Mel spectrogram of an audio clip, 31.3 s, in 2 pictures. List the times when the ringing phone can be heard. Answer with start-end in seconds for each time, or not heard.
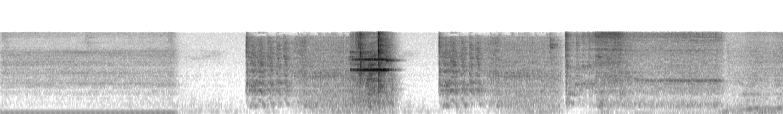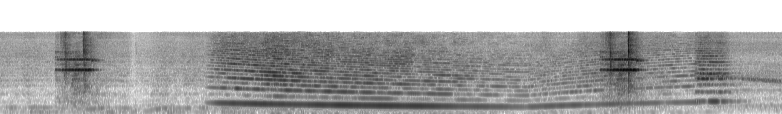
7.0-7.9, 16.8-17.6, 27.6-28.6.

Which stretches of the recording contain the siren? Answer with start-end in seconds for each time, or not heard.
19.8-31.2.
